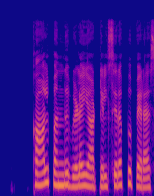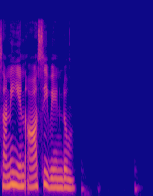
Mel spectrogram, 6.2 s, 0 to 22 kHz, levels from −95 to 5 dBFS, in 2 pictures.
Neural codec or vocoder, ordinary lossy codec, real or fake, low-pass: vocoder, 44.1 kHz, 128 mel bands every 256 samples, BigVGAN v2; none; fake; 14.4 kHz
